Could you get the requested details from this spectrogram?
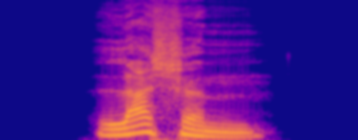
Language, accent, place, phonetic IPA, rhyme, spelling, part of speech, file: German, Germany, Berlin, [ˈlaʃm̩], -aʃm̩, laschem, adjective, De-laschem.ogg
- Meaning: strong dative masculine/neuter singular of lasch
